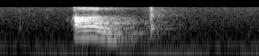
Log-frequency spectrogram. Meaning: 1. alto (voice) 2. alto (singer) 3. viola (musical instrument)
- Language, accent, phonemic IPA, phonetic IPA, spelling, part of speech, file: Armenian, Eastern Armenian, /ɑlt/, [ɑlt], ալտ, noun, Hy-ալտ.ogg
